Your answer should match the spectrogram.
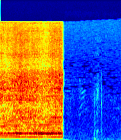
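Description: A small boat's motor running steadily, mixed with wind and water noise, which cuts off abruptly just over a second in, leaving near silence.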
